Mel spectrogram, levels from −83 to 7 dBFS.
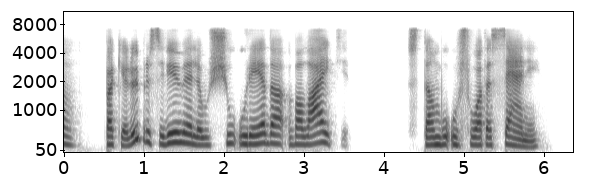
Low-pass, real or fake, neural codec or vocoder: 7.2 kHz; fake; codec, 16 kHz, about 1 kbps, DyCAST, with the encoder's durations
